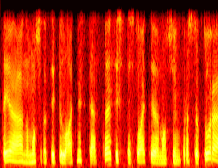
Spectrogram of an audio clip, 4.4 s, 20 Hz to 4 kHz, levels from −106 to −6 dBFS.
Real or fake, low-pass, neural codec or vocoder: real; 3.6 kHz; none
